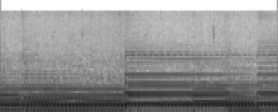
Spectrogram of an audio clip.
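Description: Acoustic guitar strumming sustained chords, changing chord about once a second.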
